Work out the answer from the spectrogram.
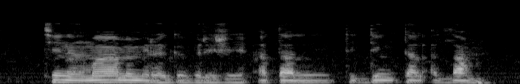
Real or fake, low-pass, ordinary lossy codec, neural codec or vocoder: real; 7.2 kHz; MP3, 64 kbps; none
